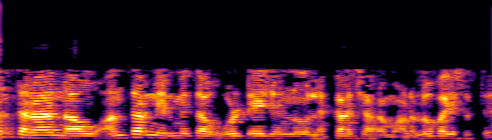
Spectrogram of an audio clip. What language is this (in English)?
Kannada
